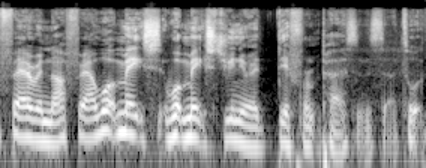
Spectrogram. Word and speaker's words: Jxnior: His name is Jxnior, but spelled with an X instead of the U.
